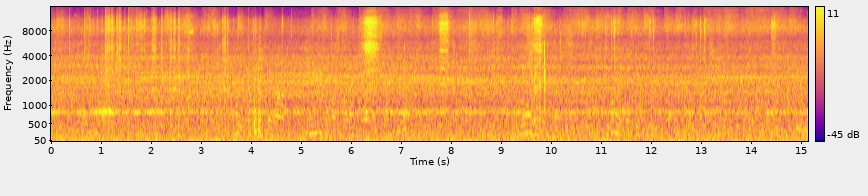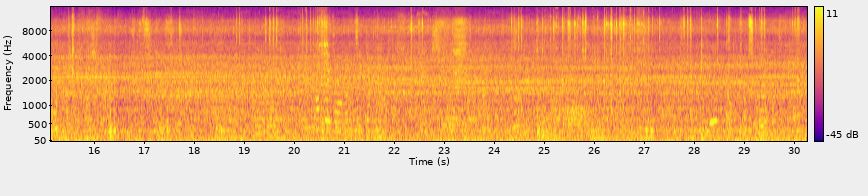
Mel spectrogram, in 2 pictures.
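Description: JR West 221 series electric train running at speed, heard from inside the front car: steady rolling noise of wheels on rail with scattered clicks. A thin steady whine sounds through the first half and drops out about halfway through.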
